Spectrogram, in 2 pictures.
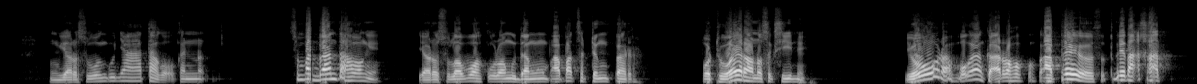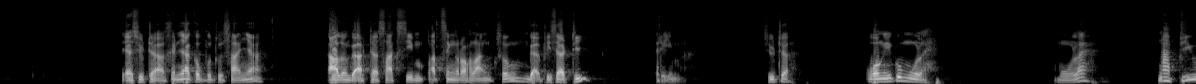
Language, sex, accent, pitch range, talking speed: Indonesian, male, native, 100-140 Hz, 130 wpm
